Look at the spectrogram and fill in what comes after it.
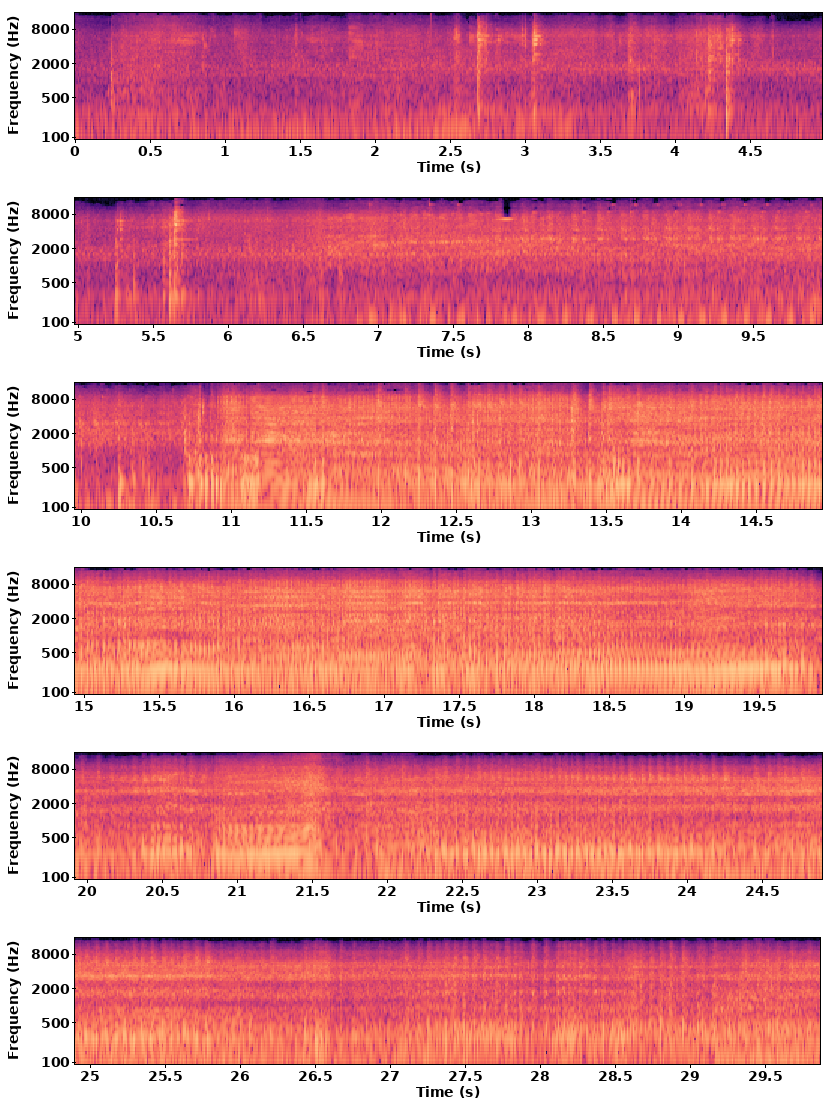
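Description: Enduro motorcycle engine, a KTM EXC, at first low with a few clicks, then much louder about a third of the way in. It is revved up and down, then runs steadily as the bike rides off.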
